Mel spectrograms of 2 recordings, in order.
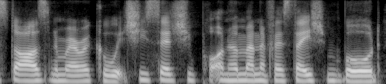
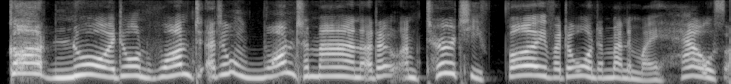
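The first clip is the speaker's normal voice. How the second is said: higher, half-whispered mock Irish accent; imitating an Irish accent; 6 semitones higher than usual. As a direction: do a quick, not-so-good Irish impression. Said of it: "I'll stop doing her accent".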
